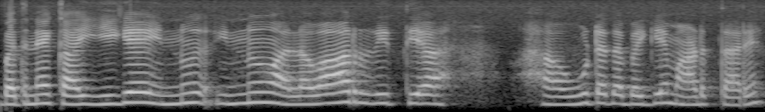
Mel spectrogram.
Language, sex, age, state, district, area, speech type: Kannada, female, 18-30, Karnataka, Koppal, rural, spontaneous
